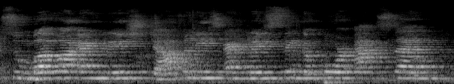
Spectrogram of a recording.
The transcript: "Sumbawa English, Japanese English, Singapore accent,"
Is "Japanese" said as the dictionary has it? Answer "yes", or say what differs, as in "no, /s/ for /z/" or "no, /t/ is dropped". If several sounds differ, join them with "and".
no, /l/ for /n/ and /s/ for /z/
